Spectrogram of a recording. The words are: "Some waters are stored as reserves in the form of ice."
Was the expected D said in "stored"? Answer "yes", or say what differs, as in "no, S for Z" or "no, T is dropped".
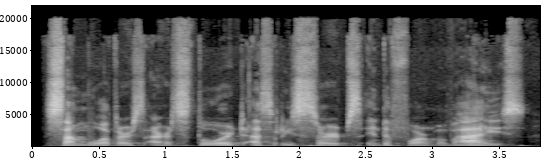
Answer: yes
